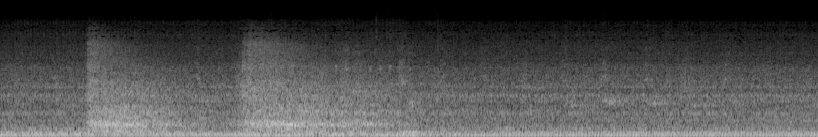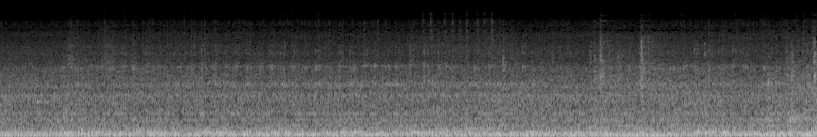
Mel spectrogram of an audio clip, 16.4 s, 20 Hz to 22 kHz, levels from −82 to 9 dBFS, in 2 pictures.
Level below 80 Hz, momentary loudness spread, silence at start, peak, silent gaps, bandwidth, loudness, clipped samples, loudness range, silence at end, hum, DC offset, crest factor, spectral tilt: -32 dBFS; 7 LU; 0 s; -4 dBFS; none; 11.5 kHz; -21 LUFS; under 0.1%; 5 LU; 0 s; none; under 0.1%; 16 dB; -7 dB/octave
